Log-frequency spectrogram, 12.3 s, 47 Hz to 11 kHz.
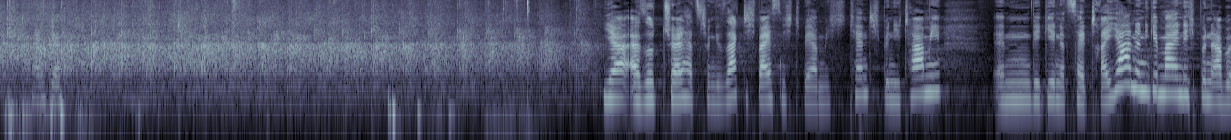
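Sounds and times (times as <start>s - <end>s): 
audience applause welcoming a speaker: 0.0s - 6.0s
speech: 0.5s - 1.0s, 6.0s - 12.2s.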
